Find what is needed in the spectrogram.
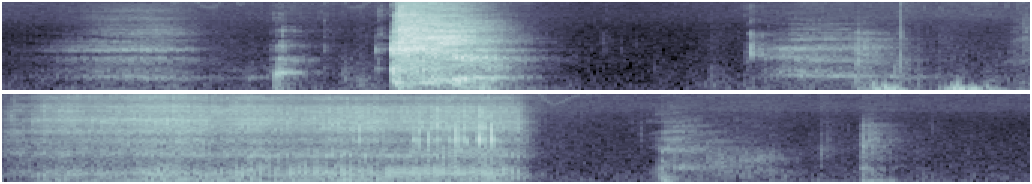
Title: More sneezing and noseblowing (Male)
